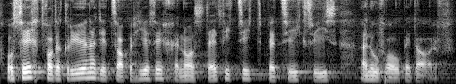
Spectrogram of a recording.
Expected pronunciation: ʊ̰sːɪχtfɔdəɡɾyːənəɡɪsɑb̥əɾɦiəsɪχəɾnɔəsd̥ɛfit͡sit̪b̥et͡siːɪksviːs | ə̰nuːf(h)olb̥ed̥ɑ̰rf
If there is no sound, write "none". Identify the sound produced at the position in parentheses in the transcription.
h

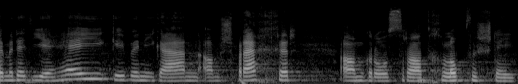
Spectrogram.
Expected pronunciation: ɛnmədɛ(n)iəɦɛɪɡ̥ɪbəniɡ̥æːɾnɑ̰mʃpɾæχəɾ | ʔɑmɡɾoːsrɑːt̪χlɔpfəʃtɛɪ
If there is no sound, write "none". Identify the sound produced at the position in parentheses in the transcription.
d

